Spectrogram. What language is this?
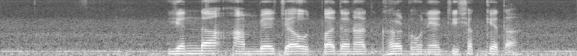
Marathi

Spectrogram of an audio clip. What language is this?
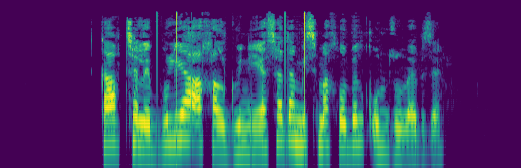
Georgian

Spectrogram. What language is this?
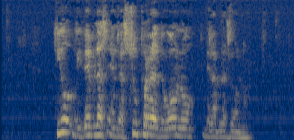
Esperanto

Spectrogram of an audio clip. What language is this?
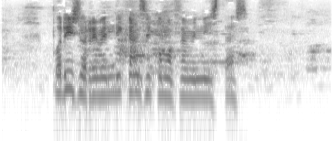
Galician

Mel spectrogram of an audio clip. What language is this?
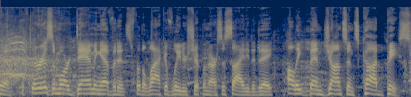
English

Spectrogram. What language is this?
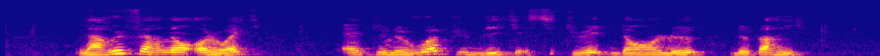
French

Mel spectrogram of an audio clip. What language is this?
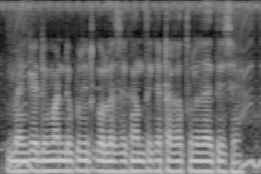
Bangla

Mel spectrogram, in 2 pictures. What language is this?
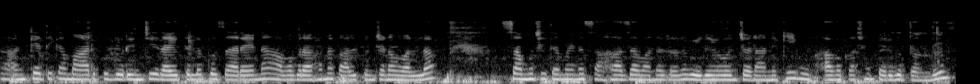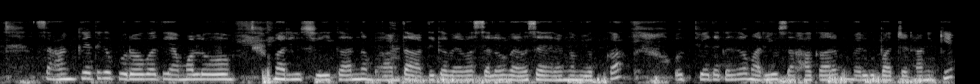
Telugu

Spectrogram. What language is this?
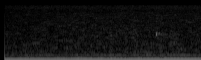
Catalan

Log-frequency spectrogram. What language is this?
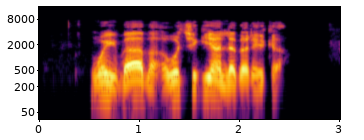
Central Kurdish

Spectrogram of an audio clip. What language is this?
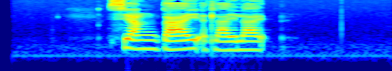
Hakha Chin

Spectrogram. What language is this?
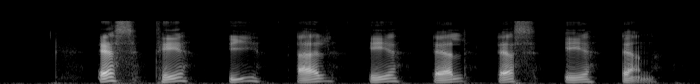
Swedish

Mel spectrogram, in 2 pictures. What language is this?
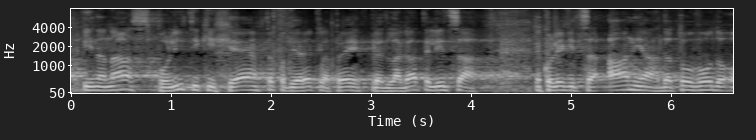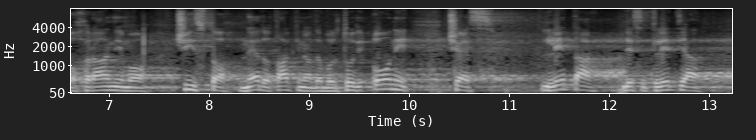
Slovenian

